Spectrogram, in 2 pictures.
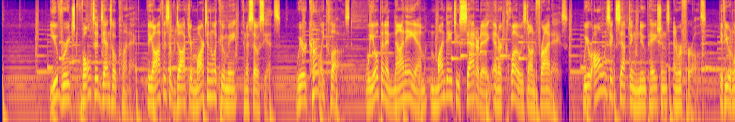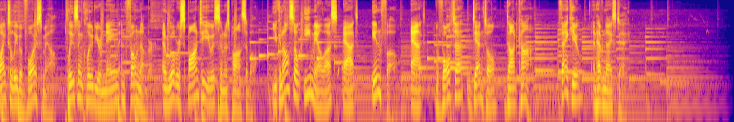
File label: Auto Attendant with Music; Volta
